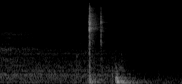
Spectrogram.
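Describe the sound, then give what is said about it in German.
A cassette is pushed into a player: two quick, sharp plastic clicks, then a softer, low clunk as it seats, all faint and alone in near silence. “Ich lege Ihnen schnell die Kassette ein.”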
